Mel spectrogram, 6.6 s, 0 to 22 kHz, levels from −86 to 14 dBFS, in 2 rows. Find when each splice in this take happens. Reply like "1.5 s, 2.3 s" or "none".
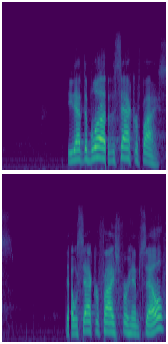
none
